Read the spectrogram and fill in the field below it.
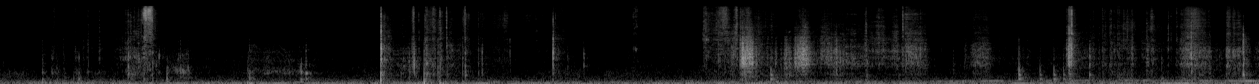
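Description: A plastic sheet crinkles and rustles as it is handled.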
